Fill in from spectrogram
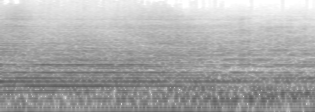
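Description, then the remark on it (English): Loud, steady roar of car engines as cars drive up a road, with a deep humming drone and rumbling that holds throughout without a break. No voices are heard. “You got two of them drove by with earmuffs on their phone as they're driving.”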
